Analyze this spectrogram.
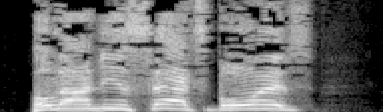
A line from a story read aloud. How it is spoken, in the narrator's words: yelled Lulu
